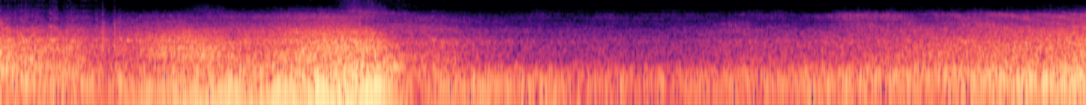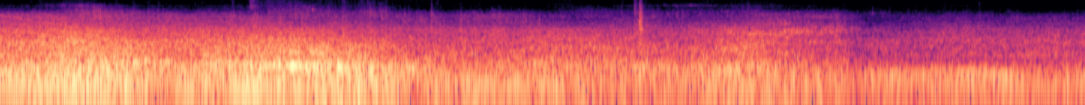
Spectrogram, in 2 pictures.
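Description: Heavy lorries and other traffic passing on a highway. Diesel engines and tyres swell as each vehicle approaches and fade as it goes by. The loudest passes are a lorry right at the start and another that peaks in the middle with a falling pitch.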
